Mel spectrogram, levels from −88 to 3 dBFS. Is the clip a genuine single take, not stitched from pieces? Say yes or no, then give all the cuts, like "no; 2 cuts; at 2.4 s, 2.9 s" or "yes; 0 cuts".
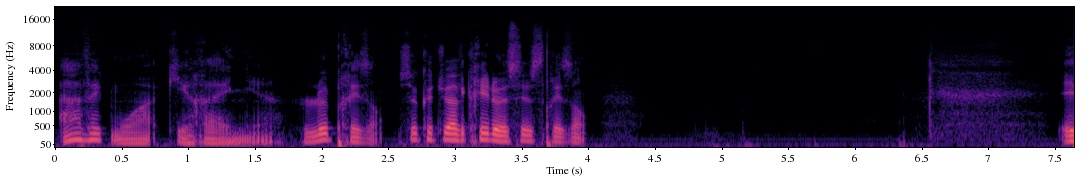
no; 4 cuts; at 1.8 s, 2.5 s, 3.0 s, 3.7 s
